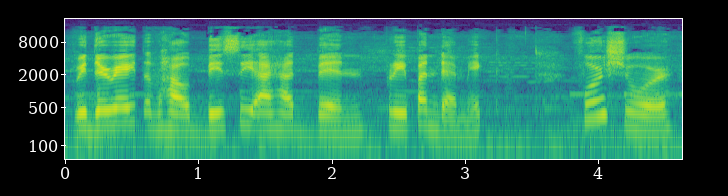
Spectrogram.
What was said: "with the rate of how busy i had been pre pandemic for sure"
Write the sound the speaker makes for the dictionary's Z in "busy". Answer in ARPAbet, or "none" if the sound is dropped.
S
